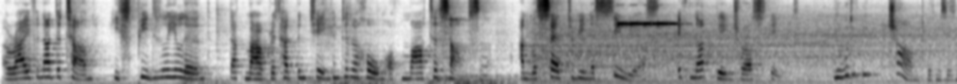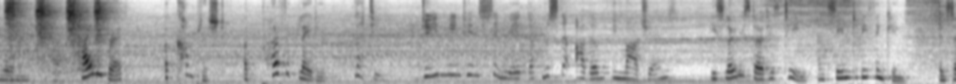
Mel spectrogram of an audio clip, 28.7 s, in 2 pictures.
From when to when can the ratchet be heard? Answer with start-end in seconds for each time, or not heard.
14.4-15.9.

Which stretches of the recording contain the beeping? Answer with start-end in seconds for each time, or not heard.
9.2-10.6.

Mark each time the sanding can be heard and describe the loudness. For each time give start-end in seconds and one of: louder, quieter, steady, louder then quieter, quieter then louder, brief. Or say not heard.
not heard.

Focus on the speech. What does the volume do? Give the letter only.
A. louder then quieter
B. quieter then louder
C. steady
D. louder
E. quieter
E.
